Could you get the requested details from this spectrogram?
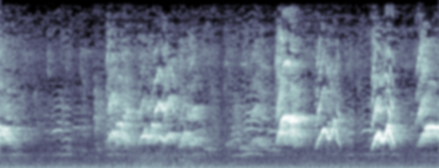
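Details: Home-bred whiteface emerald and exhibition grey male cockatiels call in rough, buzzy squawks, ending in several sharp bent notes, over a constant low hum.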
